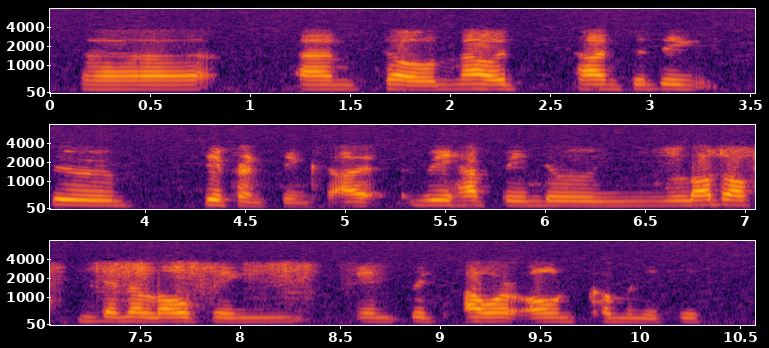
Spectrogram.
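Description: At a fairly slow pace, a man with a Finnish accent speaks in a fairly high, flat monotone. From Finland. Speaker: film producer. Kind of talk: panel discussion.

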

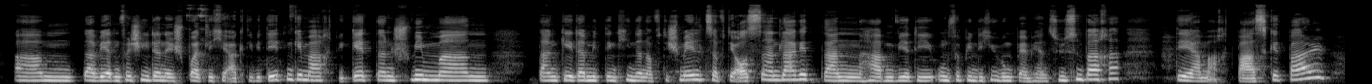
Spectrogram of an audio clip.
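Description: Speaking at a medium pitch, a woman has a dark, mellow tone and ordinary pitch variation. Her pace is moderate, and the recording is very clean with a silent background. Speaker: school principal. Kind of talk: interview answers.

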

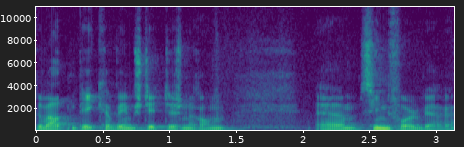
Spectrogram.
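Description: A man speaks at a moderate pace. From Austria, Wachau (Lower Austria). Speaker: mobility researcher and entrepreneur. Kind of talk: lecture. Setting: parish hall with audience. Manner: halting, many fillers.

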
